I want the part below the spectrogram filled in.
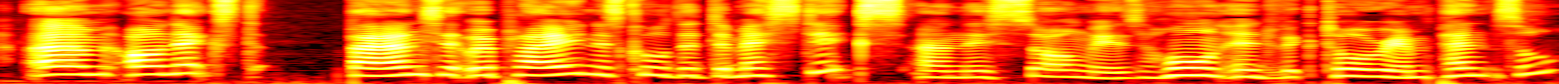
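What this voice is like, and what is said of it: East Anglian accent. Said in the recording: “speaking of East Anglia ... the voice ain't going to change ... Hence the accent.”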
